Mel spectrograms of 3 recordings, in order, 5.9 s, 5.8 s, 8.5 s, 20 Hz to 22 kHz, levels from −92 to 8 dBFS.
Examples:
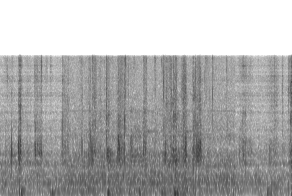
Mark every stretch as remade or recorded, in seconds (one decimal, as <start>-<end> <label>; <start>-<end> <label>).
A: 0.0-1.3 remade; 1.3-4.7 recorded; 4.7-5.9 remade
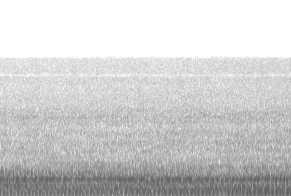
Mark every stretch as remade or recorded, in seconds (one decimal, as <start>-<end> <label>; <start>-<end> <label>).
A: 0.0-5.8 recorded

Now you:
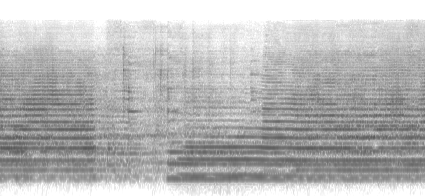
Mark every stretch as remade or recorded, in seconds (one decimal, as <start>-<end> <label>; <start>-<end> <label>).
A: 0.0-4.9 remade; 4.9-5.7 recorded; 5.7-8.5 remade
